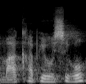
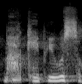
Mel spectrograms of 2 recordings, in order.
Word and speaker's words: 마카비우스: 지도자 마카비우스, 그때 지도자가 마카비우스고 마케비우스 이렇게 발음도 됩니다만 중심으로 총걸기를 합니다.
